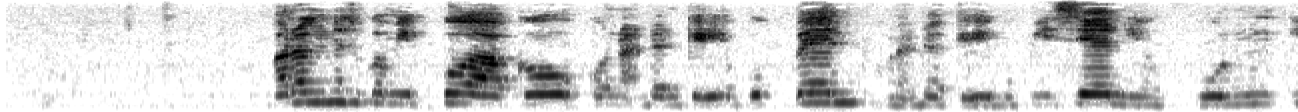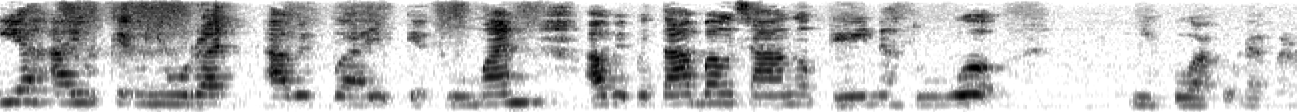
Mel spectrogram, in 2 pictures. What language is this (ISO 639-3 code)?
pne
